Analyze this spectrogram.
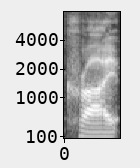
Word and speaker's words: Krai: do know about No Cry currently um so no cry is an automous territory in the south of snis it is part of the cryo region spelled with a K but at the same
